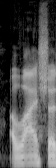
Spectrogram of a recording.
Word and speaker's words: Elisha: Elisha, did I say it correctly? Is that? Yeah, it's Elisha.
